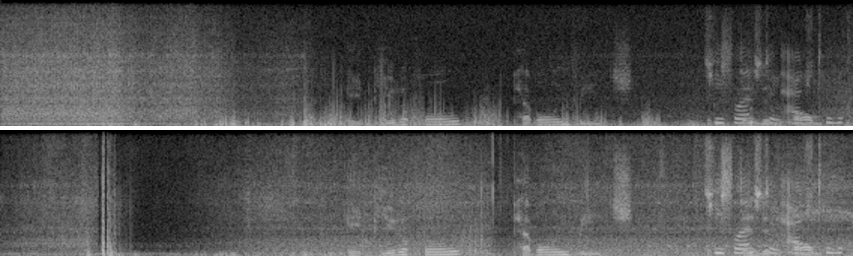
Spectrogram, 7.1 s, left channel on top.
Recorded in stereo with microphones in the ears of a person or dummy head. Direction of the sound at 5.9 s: 35° right (ahead or behind).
